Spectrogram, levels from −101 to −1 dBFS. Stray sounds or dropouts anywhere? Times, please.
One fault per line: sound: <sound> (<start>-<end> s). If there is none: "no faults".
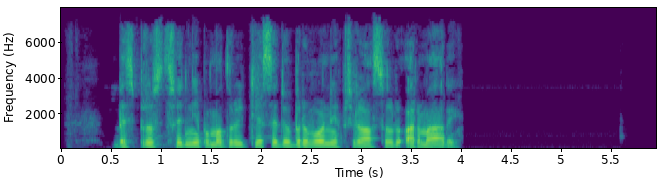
no faults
